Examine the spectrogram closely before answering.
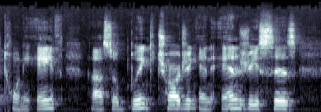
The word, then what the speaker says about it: EnergySys: So Blink Charging and Energy Sys, I think it's pronounced Energy Sys, There's a collaboration between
